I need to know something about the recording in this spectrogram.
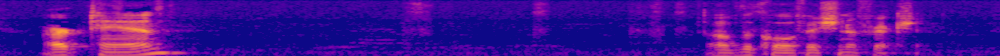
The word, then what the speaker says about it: arctan: equal to the inverse tan well actually it's pronounced arctan arctan of the coefficient of friction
